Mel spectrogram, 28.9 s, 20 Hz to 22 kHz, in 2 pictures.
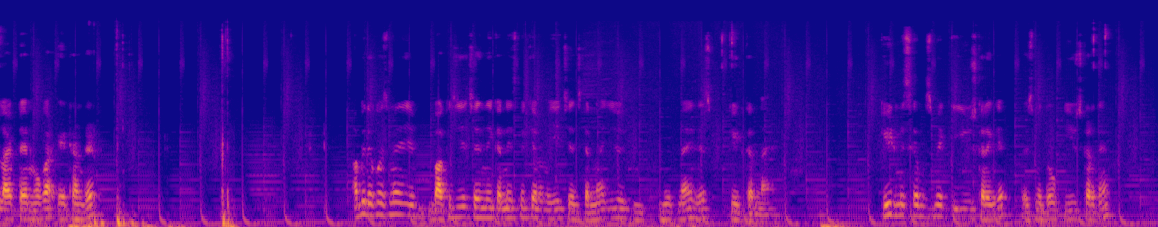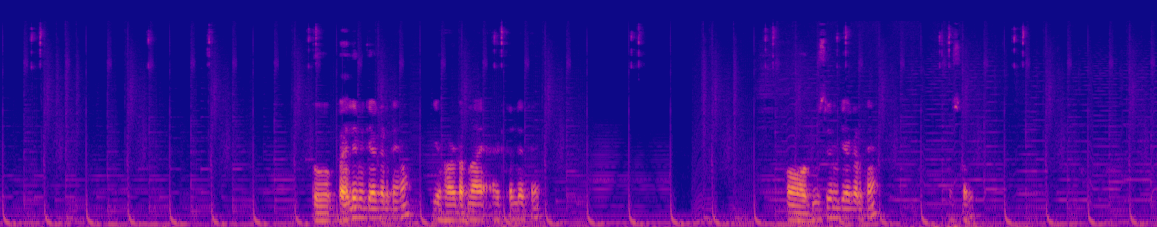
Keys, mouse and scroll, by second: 1.6 0, 9.1-10.9 drag, 13.6-18.1 drag, 18.4-20.2 drag, 20.7-22.4 drag, 24.1-26.8 drag, 27.2-28.9 drag.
